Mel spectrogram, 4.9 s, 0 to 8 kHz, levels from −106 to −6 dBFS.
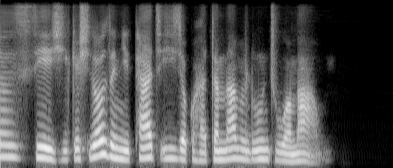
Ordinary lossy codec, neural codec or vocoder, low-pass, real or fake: Opus, 64 kbps; codec, 16 kHz, about 1 kbps, DyCAST, with the encoder's durations; 7.2 kHz; fake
